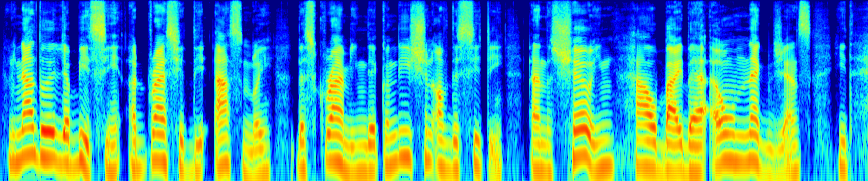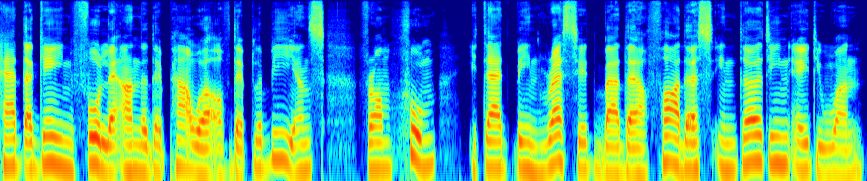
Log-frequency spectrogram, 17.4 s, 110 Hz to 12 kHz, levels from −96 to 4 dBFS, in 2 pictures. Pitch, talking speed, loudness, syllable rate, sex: 155 Hz, 145 wpm, -21 LUFS, 4.5 syllables/s, male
